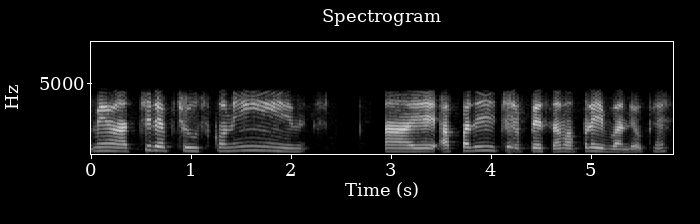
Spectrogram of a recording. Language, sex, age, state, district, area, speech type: Telugu, female, 45-60, Andhra Pradesh, Srikakulam, urban, conversation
